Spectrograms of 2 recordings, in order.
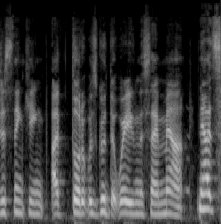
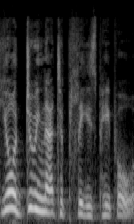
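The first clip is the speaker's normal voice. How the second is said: mock proper English accent, woman's voice. Quoting a woman who kept pushing her to use her real voice, imitating a proper English woman. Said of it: "she was English and proper".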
